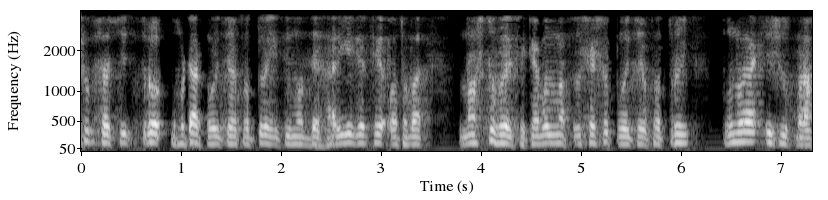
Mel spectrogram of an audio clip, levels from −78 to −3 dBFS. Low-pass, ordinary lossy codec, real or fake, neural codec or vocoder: 3.6 kHz; AAC, 16 kbps; fake; codec, 44.1 kHz, 2.6 kbps, SNAC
